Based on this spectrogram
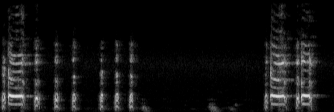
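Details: Lure call of a female red junglefowl from Sumatra: a loud harmonic note, then a steady series of about seven soft clucks. Faint low sounds follow before a final loud, ringing double call.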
